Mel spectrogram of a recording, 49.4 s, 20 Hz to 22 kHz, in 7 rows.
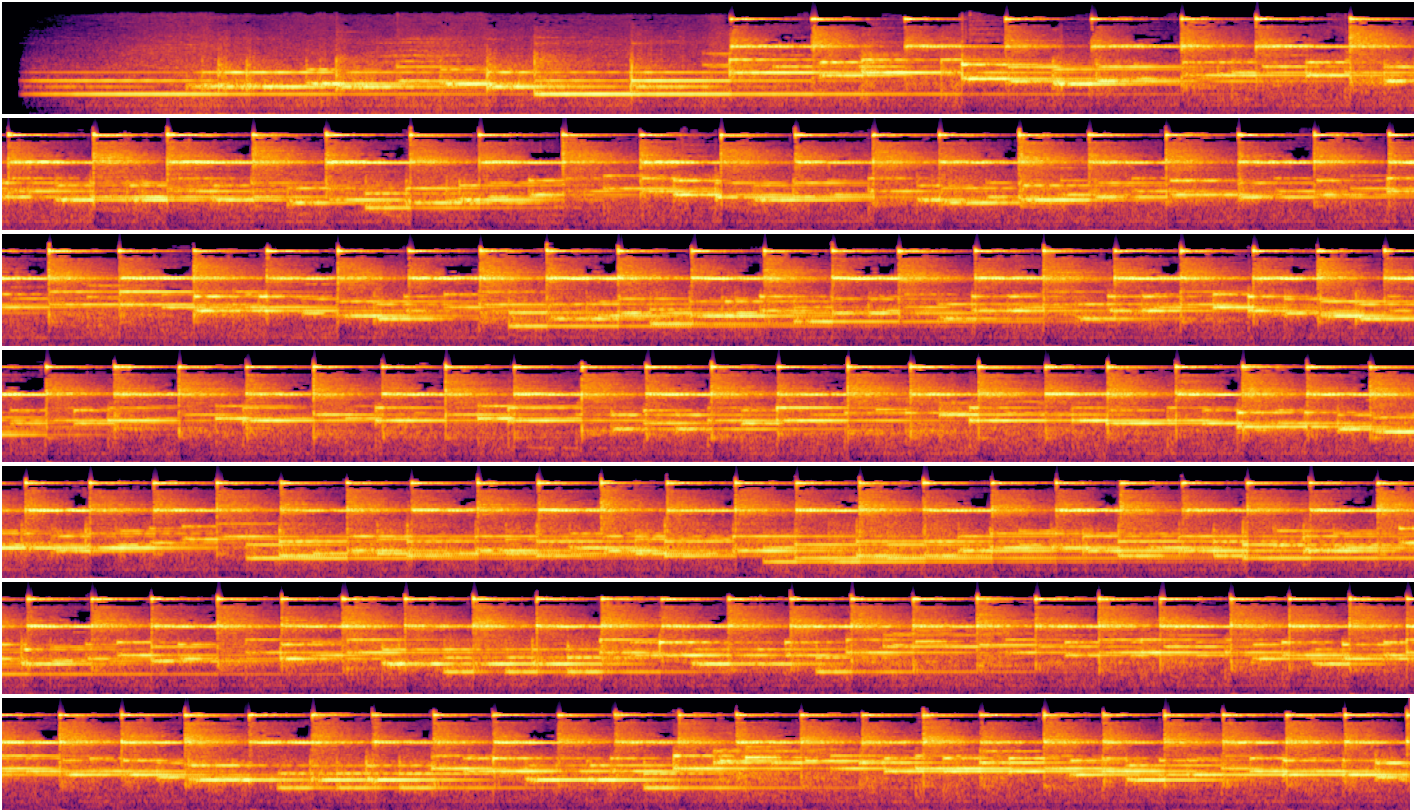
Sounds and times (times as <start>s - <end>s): Marimba, xylophone: 0.1s - 49.4s.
